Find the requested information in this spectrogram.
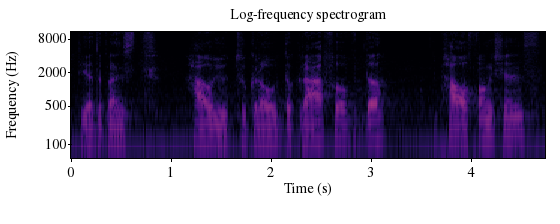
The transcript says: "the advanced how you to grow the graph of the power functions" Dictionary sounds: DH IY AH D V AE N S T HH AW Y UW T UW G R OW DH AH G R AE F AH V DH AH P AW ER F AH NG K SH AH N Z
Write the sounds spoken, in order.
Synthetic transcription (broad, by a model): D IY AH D P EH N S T HH AW Y UW T UW G R OW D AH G R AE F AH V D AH P AW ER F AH NG K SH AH N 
